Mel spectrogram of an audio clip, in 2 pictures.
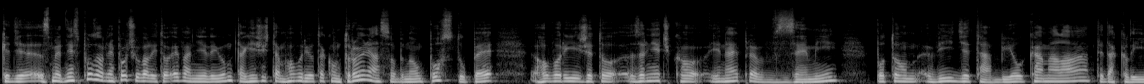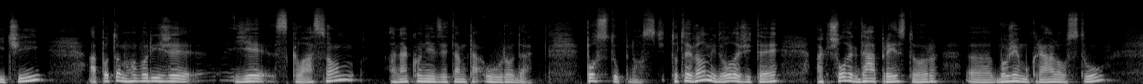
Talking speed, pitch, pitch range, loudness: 140 wpm, 140 Hz, 125-155 Hz, -24 LUFS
